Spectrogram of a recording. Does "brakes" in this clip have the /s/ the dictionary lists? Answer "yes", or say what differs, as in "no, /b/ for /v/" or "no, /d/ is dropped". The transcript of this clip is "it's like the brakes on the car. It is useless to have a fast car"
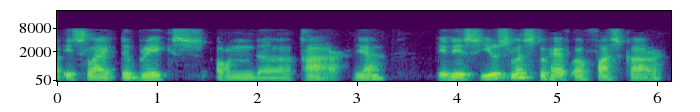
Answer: yes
